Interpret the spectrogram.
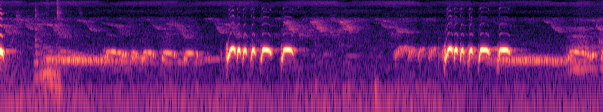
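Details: Local Javanese zebra dove used as a lure call for trapping: staccato, pulsed coos near the same mid pitch, given in short rolling bursts with quiet gaps, a faint low coo running between phrases.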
